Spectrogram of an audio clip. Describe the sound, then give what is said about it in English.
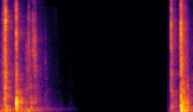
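A door to a recording room opens with a brief rattling clatter, then after about a second and a half of silence it closes with a second, sharper thump, both moderately loud. “I really need to start locking that door when I come in here to record.”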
